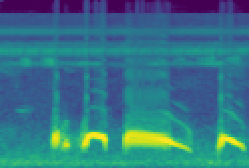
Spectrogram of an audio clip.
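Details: Spotted dove master call for training and luring: soft stuttered notes lead into a level coo, then a long drawn coo sagging downward, closed by a brief falling coo.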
